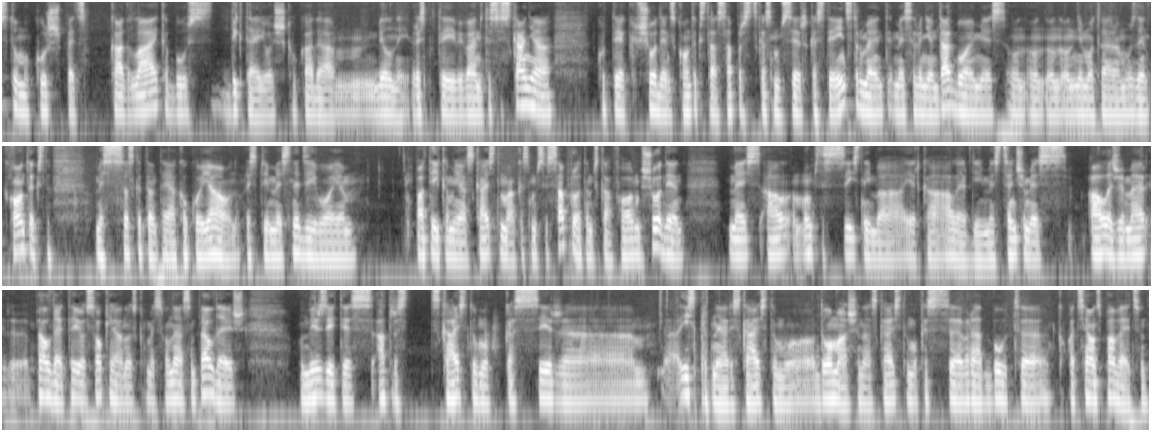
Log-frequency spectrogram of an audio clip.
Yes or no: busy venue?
no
